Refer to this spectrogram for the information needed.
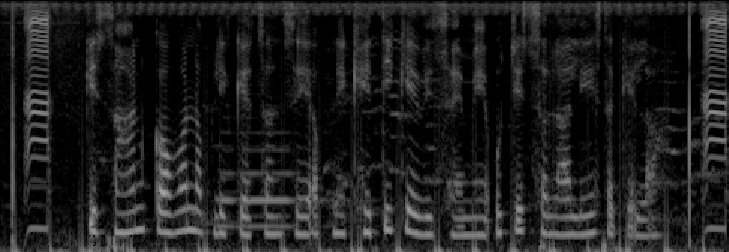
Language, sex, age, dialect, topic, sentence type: Bhojpuri, female, 18-24, Western, agriculture, question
